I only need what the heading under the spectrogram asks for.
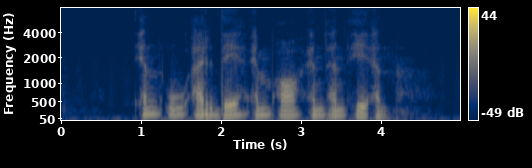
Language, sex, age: Norwegian, male, 37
